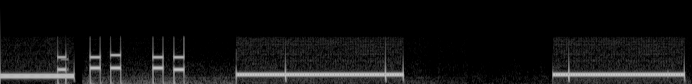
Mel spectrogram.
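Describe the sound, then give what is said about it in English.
A brief dial tone gives way to a quick run of keypad beeps, followed by two long ringback tones with a pause between them, as the radio show Brook and Jubal in the Morning places an outgoing phone call. “So we're about to get him on the phone and find out what happened.”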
